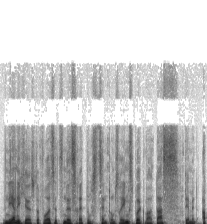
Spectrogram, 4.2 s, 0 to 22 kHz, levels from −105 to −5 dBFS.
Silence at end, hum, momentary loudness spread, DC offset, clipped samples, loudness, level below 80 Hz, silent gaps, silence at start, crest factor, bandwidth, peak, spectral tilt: 0.05 s; none; 9 LU; under 0.1%; under 0.1%; -23 LUFS; -38 dBFS; none; 0.05 s; 18 dB; 15.5 kHz; -6 dBFS; -6 dB/octave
